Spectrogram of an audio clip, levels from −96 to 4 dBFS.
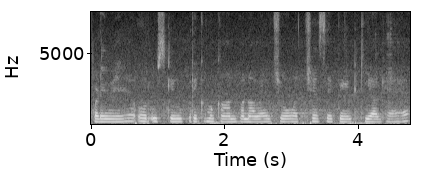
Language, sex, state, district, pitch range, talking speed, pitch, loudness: Hindi, female, Punjab, Kapurthala, 195-215 Hz, 225 wpm, 205 Hz, -17 LUFS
